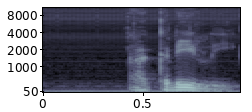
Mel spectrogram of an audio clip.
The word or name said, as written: acrilic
